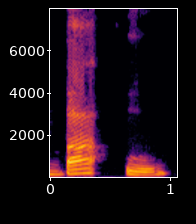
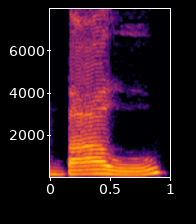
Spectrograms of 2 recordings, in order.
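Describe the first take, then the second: First: A slight pause separates the two syllables. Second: The two syllables flow together without a break. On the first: The speaker calls it right. "there should be a distinct um pause between the two syllables" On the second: The speaker calls it wrong. "We don't want to say bau"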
